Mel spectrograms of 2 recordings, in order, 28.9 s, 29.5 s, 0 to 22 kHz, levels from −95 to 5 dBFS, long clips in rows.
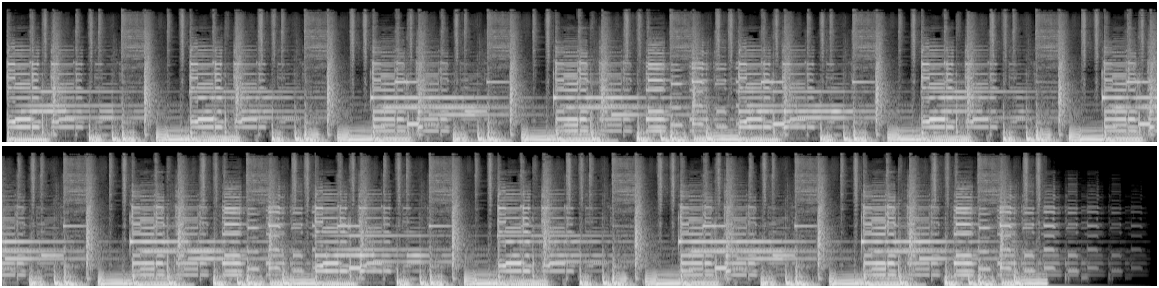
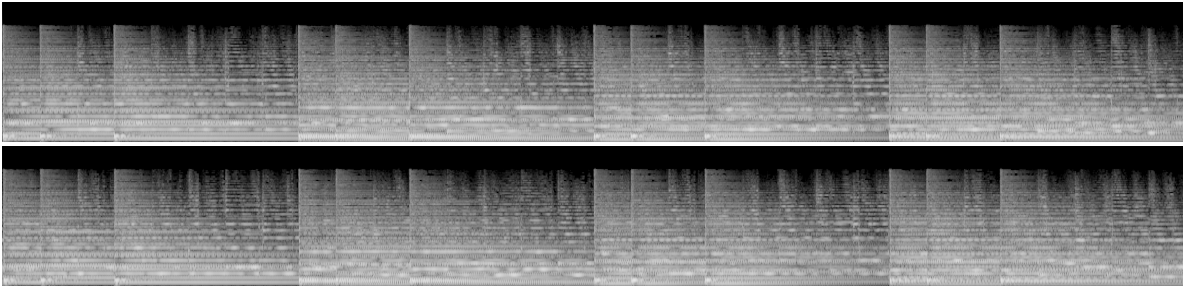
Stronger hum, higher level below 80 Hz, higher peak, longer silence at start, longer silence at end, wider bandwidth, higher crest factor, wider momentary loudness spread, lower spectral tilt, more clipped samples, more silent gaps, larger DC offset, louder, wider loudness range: neither; first, -18 dBFS vs -40 dBFS; about the same, 0 dBFS vs 0 dBFS; about the same, 0.05 s vs 0 s; first, 0.75 s vs 0 s; first, 18 kHz vs 11.5 kHz; about the same, 12 dB vs 14 dB; about the same, 5 LU vs 6 LU; second, -5 dB/octave vs -6.5 dB/octave; neither; neither; neither; about the same, -13 LUFS vs -14 LUFS; about the same, 2 LU vs 2 LU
